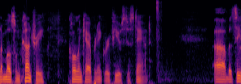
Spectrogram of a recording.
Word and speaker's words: Colin Kaepernick: You're saying his name wrong. It's Colin Kaepernick.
